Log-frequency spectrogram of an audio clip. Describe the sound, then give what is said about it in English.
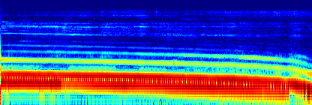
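A long wolf howl holds a steady, slightly falling pitch for about two seconds, then dips sharply at the very end. It is loud and sounds alone, with no talk over it. “Howling for Wolves, protecting wolves for future generations. Howl!”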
